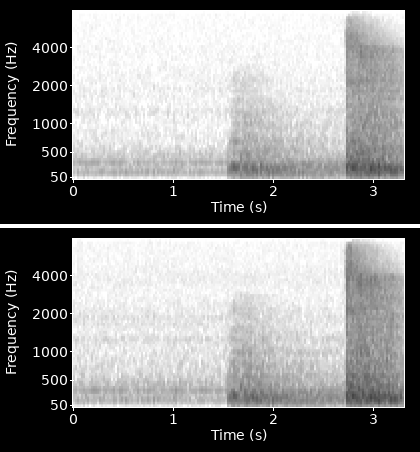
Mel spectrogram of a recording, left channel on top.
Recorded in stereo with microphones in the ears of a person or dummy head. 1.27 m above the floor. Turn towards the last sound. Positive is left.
turn(degrees=-25)  # may be behind; listen again after turning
